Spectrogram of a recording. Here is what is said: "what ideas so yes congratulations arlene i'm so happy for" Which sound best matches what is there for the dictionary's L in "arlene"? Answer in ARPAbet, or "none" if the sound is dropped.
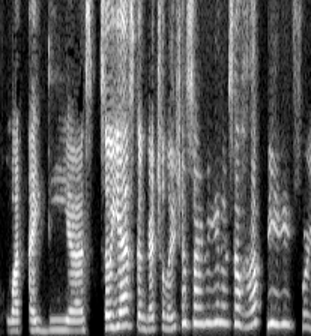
N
